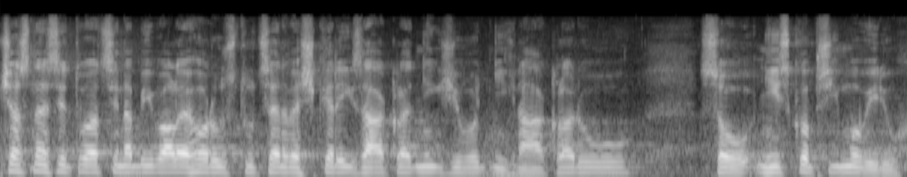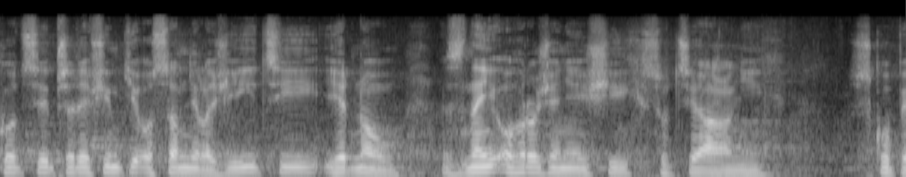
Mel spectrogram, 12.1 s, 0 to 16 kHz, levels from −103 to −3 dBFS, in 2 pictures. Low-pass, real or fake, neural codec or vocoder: 10.8 kHz; real; none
